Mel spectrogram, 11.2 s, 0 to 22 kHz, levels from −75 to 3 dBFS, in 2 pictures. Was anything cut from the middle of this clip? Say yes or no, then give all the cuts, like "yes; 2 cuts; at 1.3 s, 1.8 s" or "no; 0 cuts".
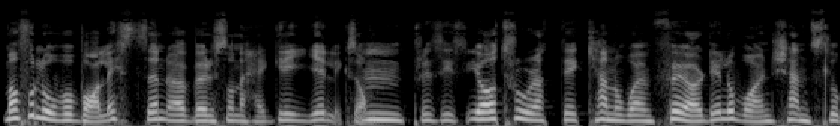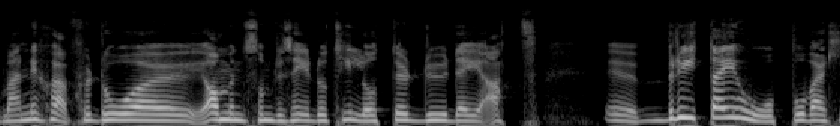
no; 0 cuts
